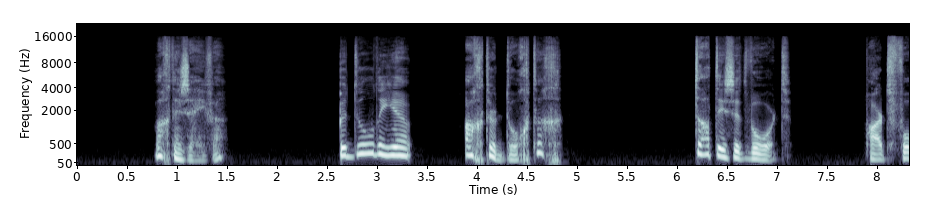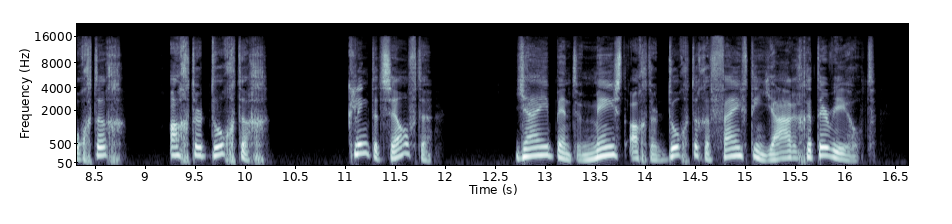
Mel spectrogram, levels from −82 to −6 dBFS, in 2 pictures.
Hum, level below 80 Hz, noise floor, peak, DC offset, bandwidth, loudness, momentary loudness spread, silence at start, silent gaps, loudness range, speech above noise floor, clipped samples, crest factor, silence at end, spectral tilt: none; -48 dBFS; -73 dBFS; -2 dBFS; under 0.1%; 16 kHz; -18 LUFS; 13 LU; 0.8 s; none; 3 LU; 56 dB; under 0.1%; 16 dB; 0.35 s; -4.5 dB/octave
